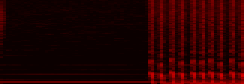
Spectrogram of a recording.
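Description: Electronic tones pulse rapidly.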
